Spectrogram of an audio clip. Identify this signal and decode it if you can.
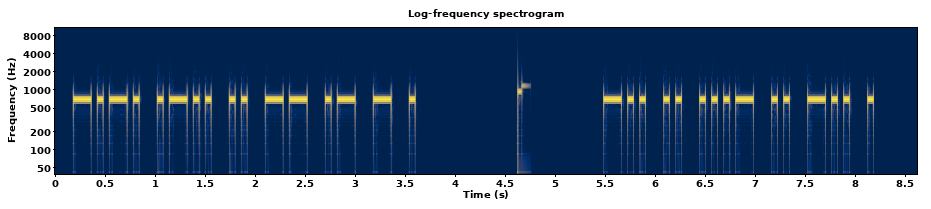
Morse code, heard as a keyed tone, about 20 wpm, 700 Hz. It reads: CLIMATE DIVIDE
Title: Sentences from Top 1600 Words - New Word Drill Alt - 20wpm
